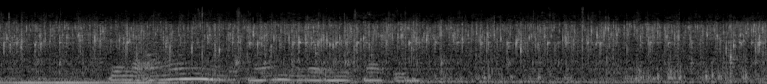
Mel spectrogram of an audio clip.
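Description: Breaded chicken pieces frying in hot oil in a pan: a steady, dense crackling sizzle.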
